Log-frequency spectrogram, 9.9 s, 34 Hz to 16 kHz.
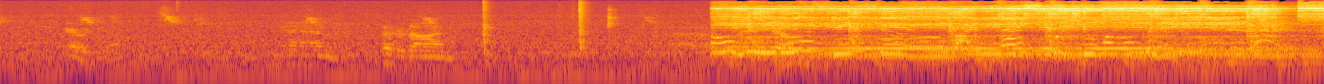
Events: [0.00, 9.93] mechanisms
[0.50, 0.90] man speaking
[0.60, 0.72] chirp
[1.17, 1.36] chirp
[2.16, 2.47] man speaking
[2.28, 2.40] chirp
[2.87, 3.35] man speaking
[3.14, 3.31] chirp
[3.61, 3.72] generic impact sounds
[4.32, 4.40] generic impact sounds
[4.53, 4.63] generic impact sounds
[4.82, 4.98] chirp
[4.96, 5.32] human voice
[5.32, 9.93] music
[5.34, 7.25] male singing
[5.80, 6.06] man speaking
[7.10, 7.31] man speaking
[7.50, 9.61] male singing

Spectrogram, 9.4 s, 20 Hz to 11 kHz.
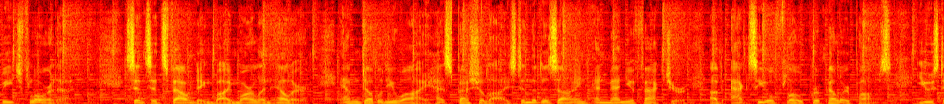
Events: [0.00, 0.68] man speaking
[0.00, 9.44] music
[0.98, 1.23] breathing
[1.22, 3.08] man speaking
[3.14, 3.35] breathing
[3.38, 6.84] man speaking
[6.89, 7.08] breathing
[7.08, 8.86] man speaking
[8.94, 9.14] breathing

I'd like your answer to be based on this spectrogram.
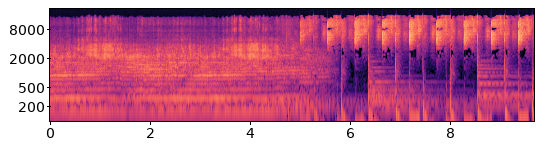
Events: [0.00, 5.52] accelerating
[0.00, 5.54] auto racing
[4.98, 9.65] music

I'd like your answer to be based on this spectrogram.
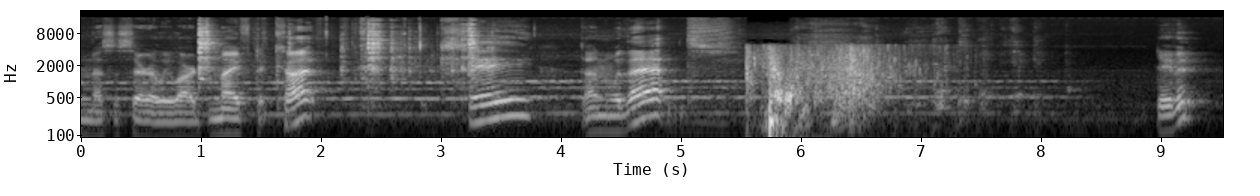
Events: [0.00, 1.99] man speaking
[0.00, 8.27] music
[0.57, 0.65] tick
[0.93, 1.22] silverware
[1.55, 3.30] silverware
[2.96, 3.73] man speaking
[3.69, 3.95] breathing
[3.71, 3.82] tick
[4.11, 4.85] man speaking
[5.01, 5.50] sound effect
[5.52, 7.39] splatter
[6.98, 8.06] human voice
[7.39, 9.51] mechanisms
[8.13, 8.25] tick
[8.95, 9.38] man speaking

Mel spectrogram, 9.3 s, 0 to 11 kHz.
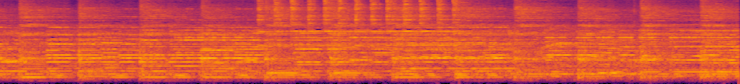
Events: [0.01, 9.25] music

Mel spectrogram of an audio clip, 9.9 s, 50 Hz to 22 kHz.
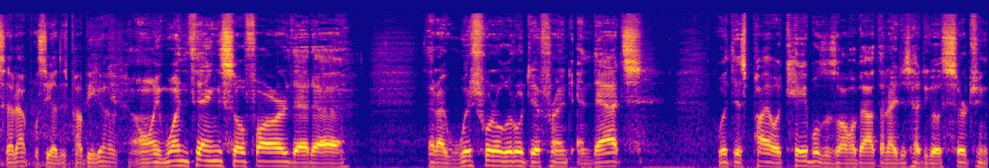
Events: [0.00, 1.17] male speech
[0.00, 1.22] motor vehicle (road)
[1.26, 9.85] background noise
[1.30, 3.52] male speech
[3.58, 3.69] tick
[3.73, 4.22] breathing
[3.82, 7.08] motor vehicle (road)
[4.29, 6.54] male speech
[6.76, 7.17] breathing
[7.20, 9.85] male speech

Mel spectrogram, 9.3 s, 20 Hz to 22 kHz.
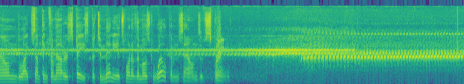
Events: [0.00, 4.58] male speech
[0.00, 9.25] croak

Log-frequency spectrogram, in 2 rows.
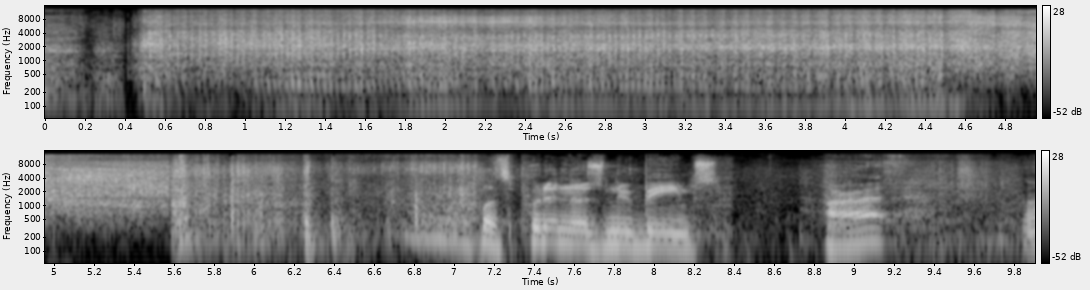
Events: [0.00, 0.37] breathing
[0.35, 7.15] mechanisms
[7.08, 8.38] male speech
[8.79, 9.71] generic impact sounds
[9.77, 9.90] human voice

